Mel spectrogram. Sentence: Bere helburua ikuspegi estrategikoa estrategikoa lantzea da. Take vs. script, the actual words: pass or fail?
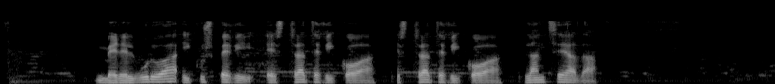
pass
